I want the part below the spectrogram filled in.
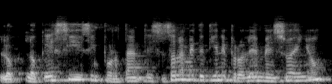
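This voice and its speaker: A man's somewhat breathy voice moves along at a fairly quick pace. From Peru. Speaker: psychiatrist. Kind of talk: expert Q&A answering audience questions. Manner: halting, many repetitions and false starts.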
